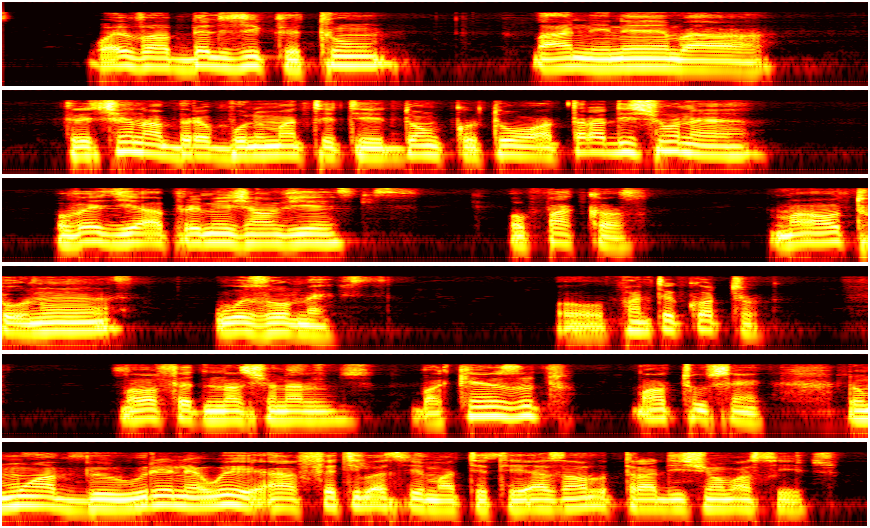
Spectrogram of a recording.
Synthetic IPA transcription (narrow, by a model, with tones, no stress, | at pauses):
wa̰˨i˦va˨bɛ˦lʒi˦ktʰũ˦ | ba˨nĩ˨nɛ̃˦ba˨ | ke˨ɾe˨t͡ʃɛ̃˦nã˨bɛ˨ɾɛ˨bo˨nĩ˦mã˦te˨te˨dɔ̃˦ktũ˦a̰˨tɾa˦di˦sjɔ̃˦nɛ̃˨ | o˨vɛ˦d͡ʒi˦a̰˨pɾe˦mje˦ʒã˦vje˦ | o˨pa˦k | mã̰˦o˦tʰo˨nũ˦ | wo˦zo˦mɛ̃˨ | o̰˨pã˦te˦kɔ˦t | mã̰˨ba˦fɛ˦tna˨sjo˦na˦l | ba˨kɛ̃˦zu˦t | mʔã̰˦tu˨sɛ̃˨dɔ̃˨mũ˦a˨be˨wi˦ɾe˦nɛ̃˨we˦a˨fɛ˦ti˦ba̰˦se˦mã˨te˨te˨a˨sã˦ɾo˦tɾa˨di˦sjɔ̃˦ba˦sḛ˨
